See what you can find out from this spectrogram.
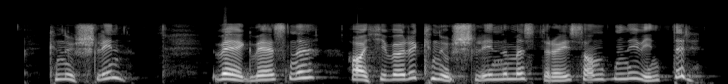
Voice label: "knuslin", Numedalsmål

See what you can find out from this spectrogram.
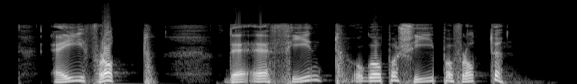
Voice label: fLått, Numedalsmål; Dæ e fint o gå på ski på Flåtte.; Substantiv hokjønn

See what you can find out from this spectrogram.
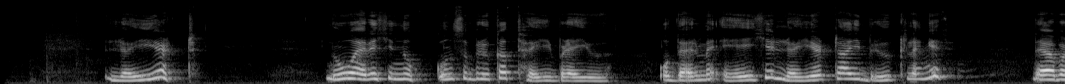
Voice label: loyert, Numedalsmål; løyert

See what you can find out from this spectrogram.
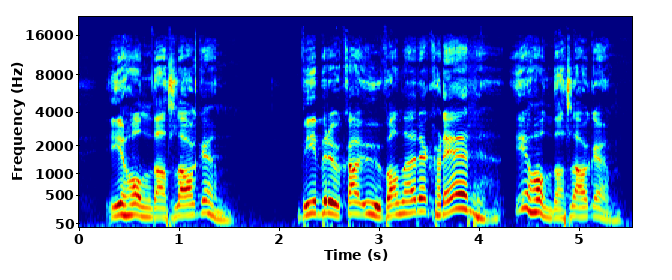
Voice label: i hanndasslage, Numedalsmål; Vi bruka uvannære kLer i hånndasslage

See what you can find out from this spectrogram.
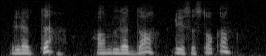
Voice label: lodde, Numedalsmål; Verb; Handverk (metall, tre, lær)

